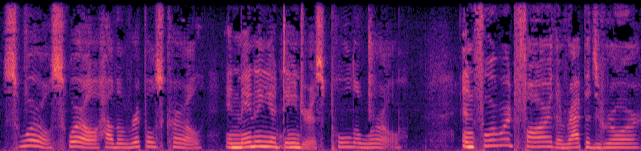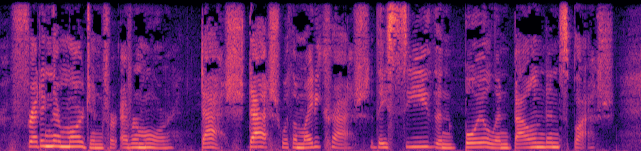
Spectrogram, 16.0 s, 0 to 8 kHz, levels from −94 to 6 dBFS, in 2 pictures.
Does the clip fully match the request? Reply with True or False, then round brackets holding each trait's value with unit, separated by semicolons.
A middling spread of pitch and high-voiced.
True (3.0 semitones; 225 Hz)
